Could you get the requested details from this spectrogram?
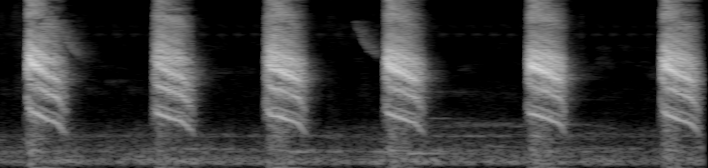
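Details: Long-tailed shrike singing through its moult, part of a song filled with wild-bird imitations: loud, harsh, rasping calls that slide downward, given about once a second in a regular series.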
